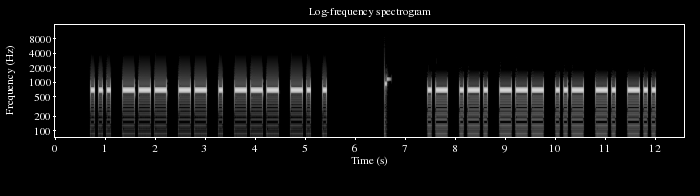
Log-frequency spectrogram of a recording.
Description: Morse code, heard as a keyed tone, about 16 wpm, 700 Hz. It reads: SOMEONE AROUND
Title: Sentences from Top 600 Words - New Word Drill - 15wpm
